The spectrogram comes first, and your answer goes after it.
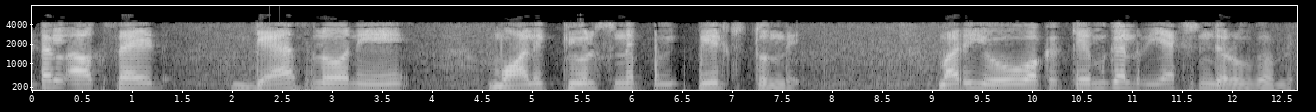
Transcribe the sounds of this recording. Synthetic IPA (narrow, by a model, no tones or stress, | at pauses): ʈɐlaːksɐjɖ | ɡaːslo̞ːni | maːlekjuːlsnipiːlt͡ʃu̥t̪und̪ḭ | mɐɾijuɔkɐke̞mikɐlɾijaːkʂɐnd͡ʒɐɾuɡut̪und̪i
